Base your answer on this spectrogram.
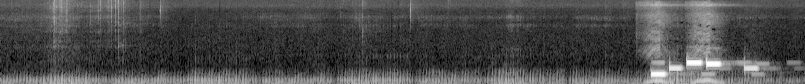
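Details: Mother cat nursing and caressing her kittens indoors, purring in a low, soft, rumbling drone that swells and fades in steady cycles. Near the end a short burst of loud, bright tonal notes like a melody cuts in.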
